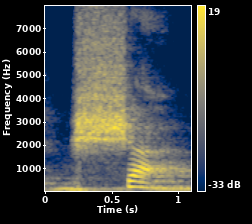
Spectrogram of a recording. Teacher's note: tengah lidah angkat ke atas. Ada menyebar angin juga sya. Jadi beda sya tsa tsa sya beda ya.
